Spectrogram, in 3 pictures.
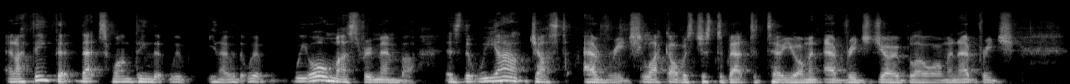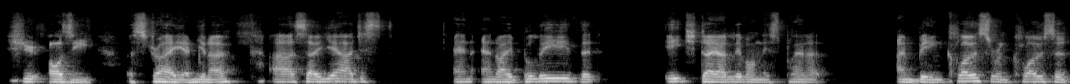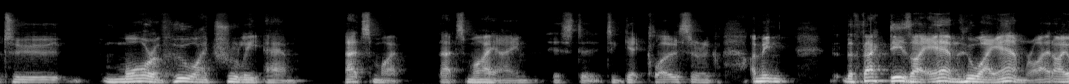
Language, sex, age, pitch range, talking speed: English, male, 40-59, 105-125 Hz, 175 wpm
